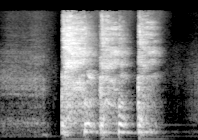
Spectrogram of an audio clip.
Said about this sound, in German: Warte mal gerade, ich muss noch mal husten.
